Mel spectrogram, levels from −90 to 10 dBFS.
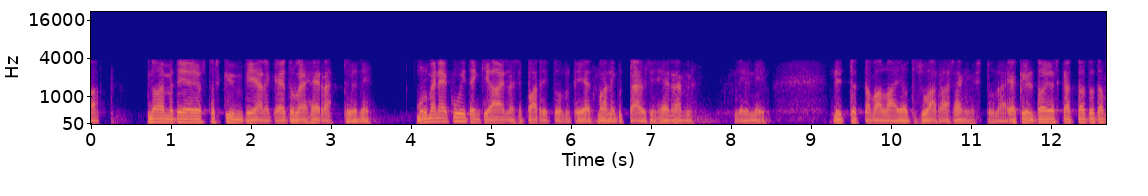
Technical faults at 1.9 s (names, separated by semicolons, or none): AMR narrowband mobile codec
